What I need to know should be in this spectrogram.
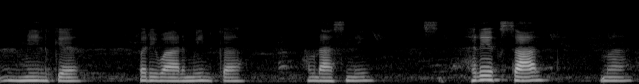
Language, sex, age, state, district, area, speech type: Maithili, female, 45-60, Bihar, Purnia, rural, spontaneous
